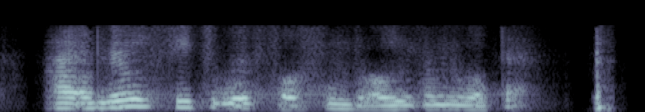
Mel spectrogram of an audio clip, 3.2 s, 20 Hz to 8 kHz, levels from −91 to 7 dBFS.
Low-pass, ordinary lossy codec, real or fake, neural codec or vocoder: 7.2 kHz; AAC, 16 kbps; fake; codec, 16 kHz, 0.5 kbps, FreqCodec, smaller model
